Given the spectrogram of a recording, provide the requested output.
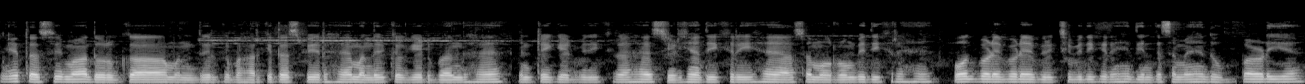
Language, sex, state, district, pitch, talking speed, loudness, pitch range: Hindi, male, Maharashtra, Nagpur, 115 Hz, 210 wpm, -17 LUFS, 110-120 Hz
